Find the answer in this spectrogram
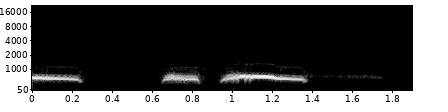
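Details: Spotted dove in the Thổ voice style, played to rouse long-silent wild-caught caged doves: three low buzzy coos, the last longest and gently falling, trailing into a faint soft murmur.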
